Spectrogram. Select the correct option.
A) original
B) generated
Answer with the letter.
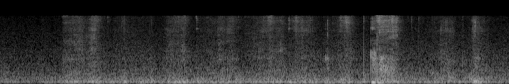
A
